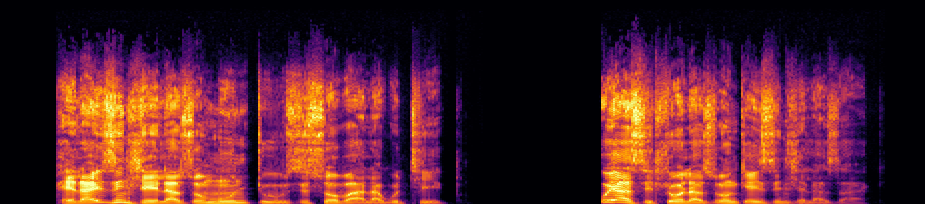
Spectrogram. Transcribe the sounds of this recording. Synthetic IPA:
pʰɛlaizind͡ɮʱɛlazomuntʼuzisɔβalaɣutʰiːtʰɔ̥ | ujaziɬɔlazɔŋkʼɛizind͡ɮʱɛlaza̰ːkʰɛ̥

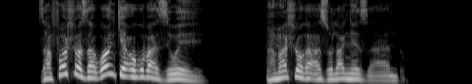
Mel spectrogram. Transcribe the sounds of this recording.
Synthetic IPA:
zafɔɬɔzaɣɔŋkʼɛoɣuβaziwɛːjɔ | ŋamaɬɔɣaːzɔlaŋɛzaːndʱɔ

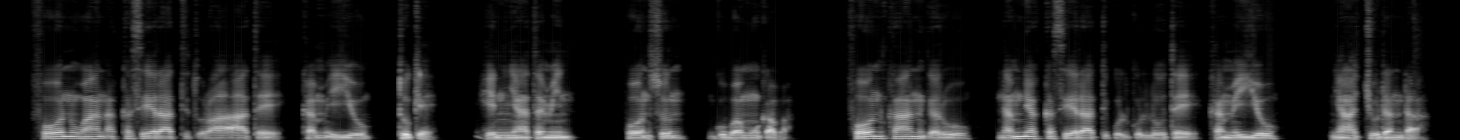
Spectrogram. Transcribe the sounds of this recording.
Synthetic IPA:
fo̞ːnwaːnɐkːɐse̞ːɾaːt̪ːɪt̪ʼʊɾaːaːt̪ɐʔɛ | kɐmɪjːuː | t̪ʊkʼɛ̰ | hɪnɲaːt̪ɐmiːn | fo̞ːnsʊn | ɡʊbɐmuːkʼɐbɐ̰ | fo̞ːŋkaːnɡɐɾuː | nɐmnɪɐkːɐse̞ːɾaːt̪ːɪkʼʊlkʼʊlːuːt̪ɐʔɛkʰɐmɪjːuː | ɲaːt͡ʃːuːd̪ɐnd̪ɐ̰ʔɐ

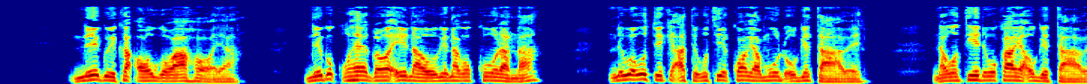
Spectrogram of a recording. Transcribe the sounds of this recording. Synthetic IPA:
neɡweka̰ʔɔuwɔwaɦɔja | neɡokohɛːɡɔɾɔenaoɣenaɣokoːɾana | neɣwɔɣotwekɛʔateɣotiekwaɣeamoːndooɡetaːwɛ | naɣotihedeɣokaɣeaʔoɣetaːwɛ

